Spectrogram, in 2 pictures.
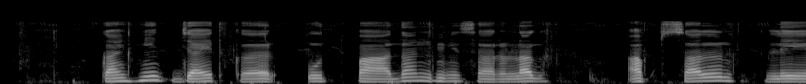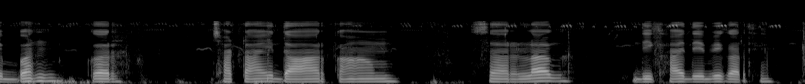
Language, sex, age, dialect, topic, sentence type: Chhattisgarhi, male, 56-60, Northern/Bhandar, agriculture, statement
